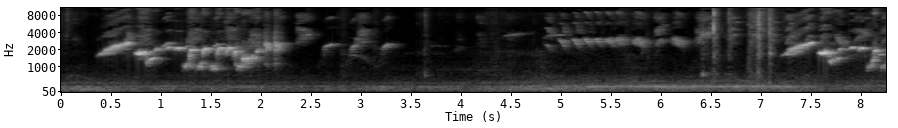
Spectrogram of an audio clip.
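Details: White-rumped shama giving its clear mating call, meant to encourage mating: a fast jumble of slurred whistles and chirps, a quieter stretch of high ticking notes, then another loud whistled flourish, with faint background hum.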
